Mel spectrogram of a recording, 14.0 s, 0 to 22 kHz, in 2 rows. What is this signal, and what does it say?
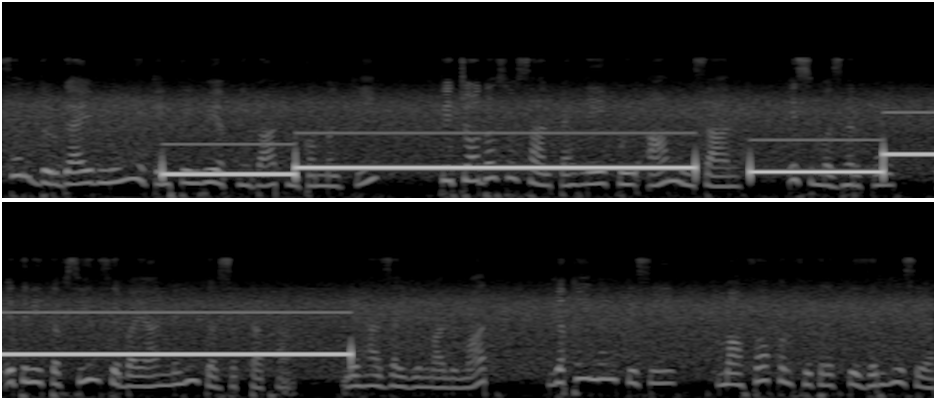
Two-tone page, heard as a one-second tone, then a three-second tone, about 380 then 510 Hz, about 420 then 830 Hz, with speech in Urdu.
